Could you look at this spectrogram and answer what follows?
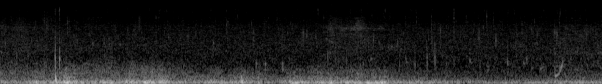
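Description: Thunder rolls in low, sustained waves during a summer storm at a lake, with steady rain pattering close by throughout and no voices.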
